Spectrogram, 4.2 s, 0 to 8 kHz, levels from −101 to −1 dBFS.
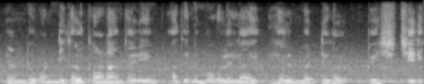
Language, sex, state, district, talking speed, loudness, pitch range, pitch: Malayalam, male, Kerala, Kollam, 115 wpm, -19 LUFS, 100-110 Hz, 105 Hz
